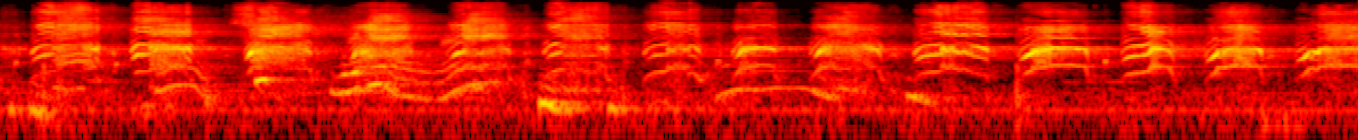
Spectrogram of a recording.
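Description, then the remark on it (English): A newborn baby cries loudly and steadily, in repeated rising-and-falling wails roughly every second, each burst followed by a short catch of breath, with no talking. “Can you imagine Jesus as a newborn?”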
